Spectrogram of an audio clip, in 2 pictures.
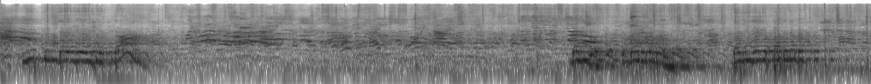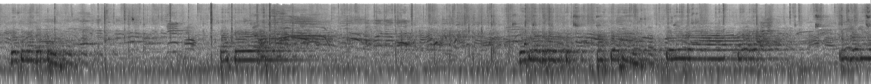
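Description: A crowd of young spectators shouts and cheers outdoors.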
